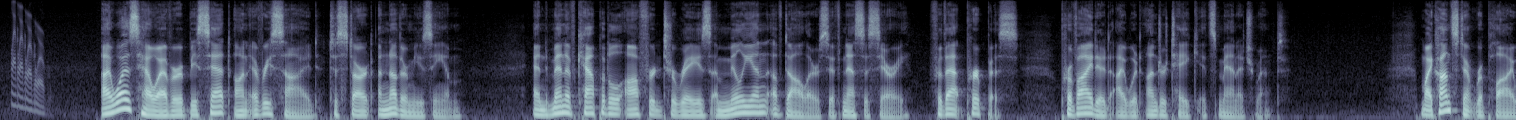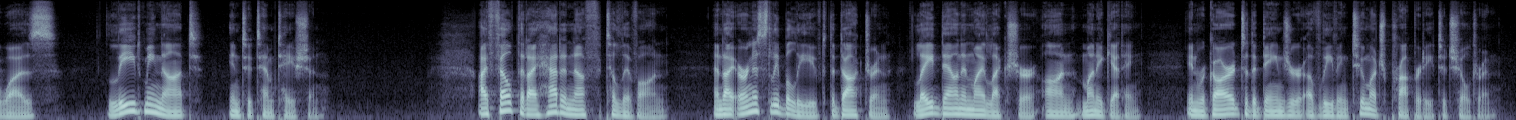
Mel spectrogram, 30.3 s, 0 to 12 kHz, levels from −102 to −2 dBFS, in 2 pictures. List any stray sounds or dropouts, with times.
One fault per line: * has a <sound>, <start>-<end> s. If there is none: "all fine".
* has a chirp, 0.1-0.6 s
